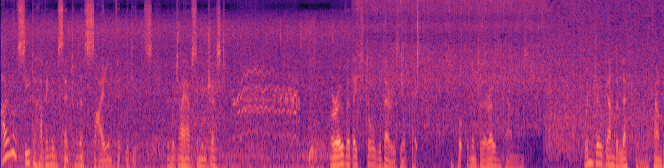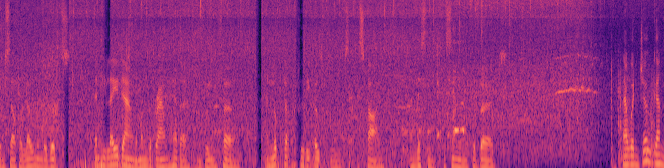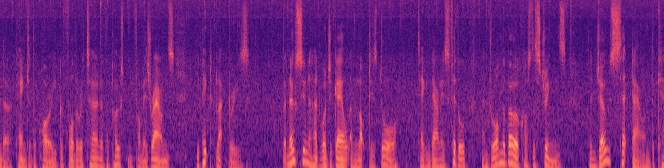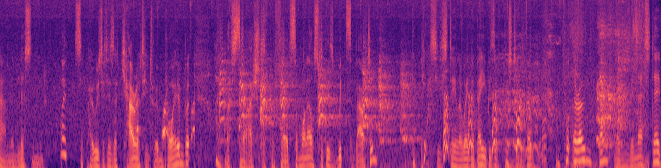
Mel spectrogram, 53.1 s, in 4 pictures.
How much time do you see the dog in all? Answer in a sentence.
The dog can be heard for 10 seconds in total.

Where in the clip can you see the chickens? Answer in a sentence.
The chickens can be heard from 21.1 to 22.6 s.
